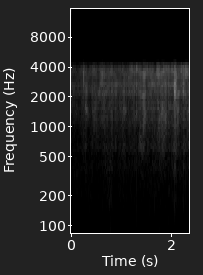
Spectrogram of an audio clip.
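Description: A Doberman running across grass close by: faint rustling and scuffing from its feet that grows louder toward the end.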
